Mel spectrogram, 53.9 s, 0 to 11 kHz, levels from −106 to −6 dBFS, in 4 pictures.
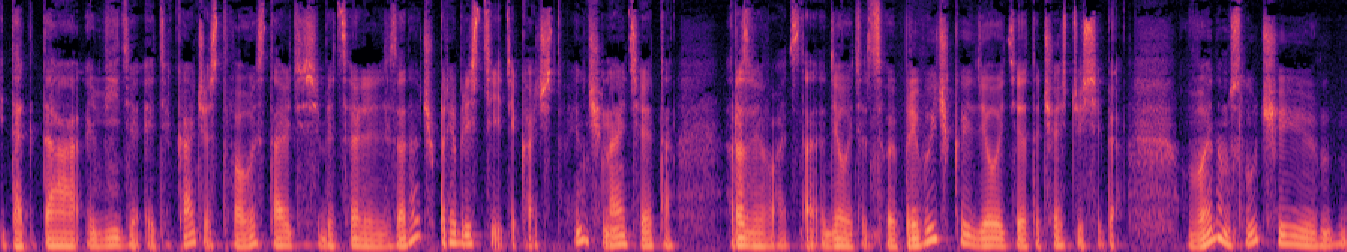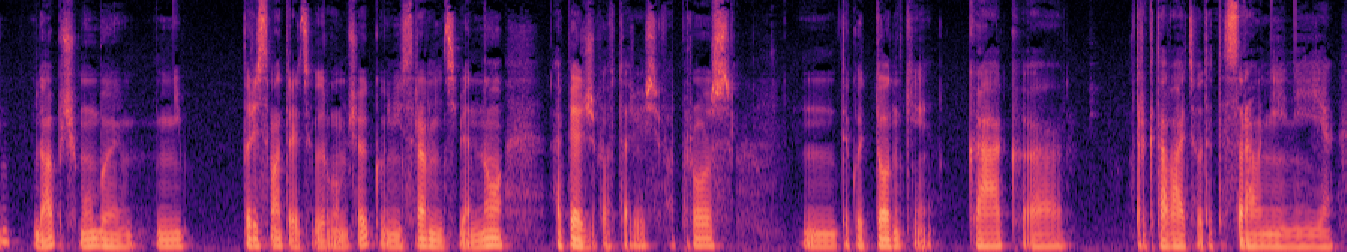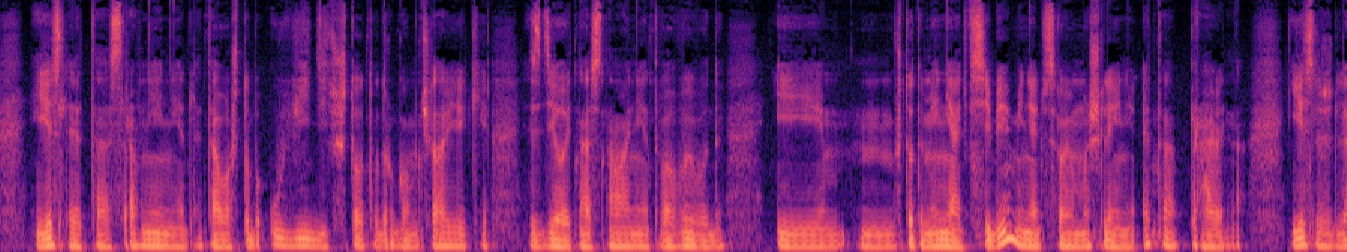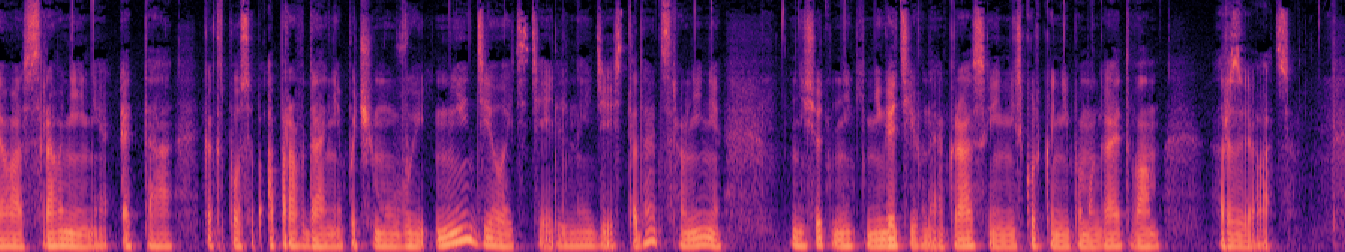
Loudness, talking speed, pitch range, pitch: -33 LUFS, 125 wpm, 80-95 Hz, 85 Hz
